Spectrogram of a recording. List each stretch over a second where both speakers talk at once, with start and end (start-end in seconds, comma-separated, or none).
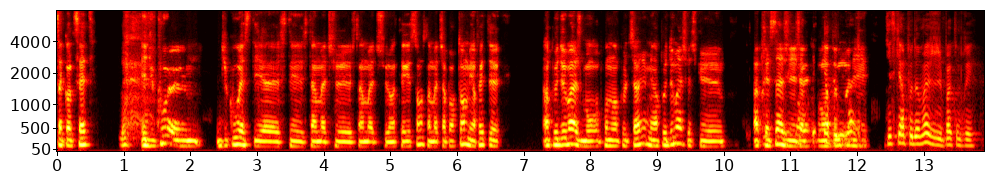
10.6-12.0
